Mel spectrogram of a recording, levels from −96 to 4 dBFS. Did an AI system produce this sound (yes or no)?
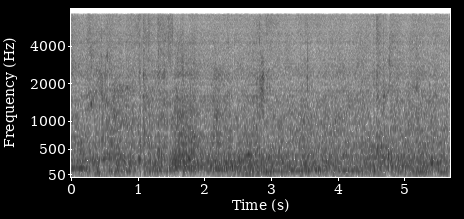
yes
